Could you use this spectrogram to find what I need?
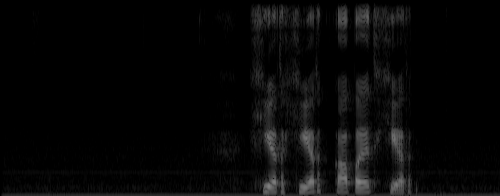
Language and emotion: Russian, neutral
